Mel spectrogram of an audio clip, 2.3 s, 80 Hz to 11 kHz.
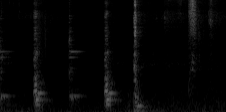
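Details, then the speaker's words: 1966 Chrysler New Yorker, ignition on: soft, regular ticking about every 0.7 seconds keeps going with the stalk back in the centre off position; turn signal switch not cancelling, flasher stuck on. "now I'll just move that back up to off there it is and she's still going now if I turn it up to turn right she's gone back down to the middle still off now that's in the middle still going"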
